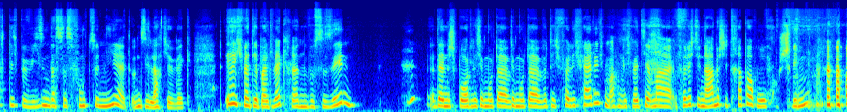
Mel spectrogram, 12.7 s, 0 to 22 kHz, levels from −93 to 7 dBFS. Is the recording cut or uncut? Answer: cut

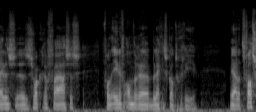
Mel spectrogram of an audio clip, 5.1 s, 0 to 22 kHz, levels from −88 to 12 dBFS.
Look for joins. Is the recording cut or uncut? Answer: cut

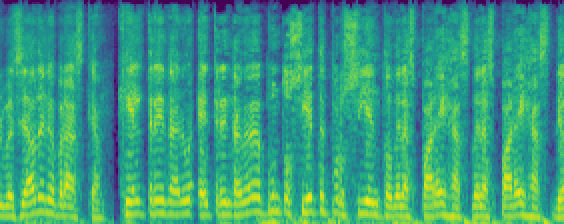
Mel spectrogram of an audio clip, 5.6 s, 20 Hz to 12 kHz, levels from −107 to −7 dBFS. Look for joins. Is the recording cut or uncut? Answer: cut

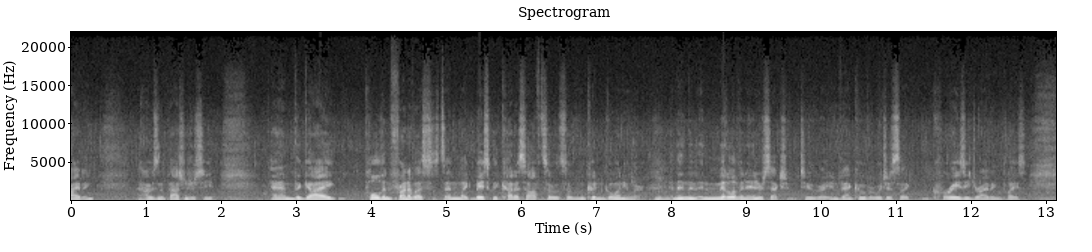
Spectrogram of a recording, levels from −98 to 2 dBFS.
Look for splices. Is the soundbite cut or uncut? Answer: uncut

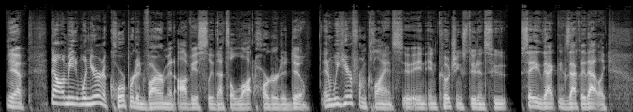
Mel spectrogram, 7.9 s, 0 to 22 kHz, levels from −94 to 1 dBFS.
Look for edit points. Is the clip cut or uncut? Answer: uncut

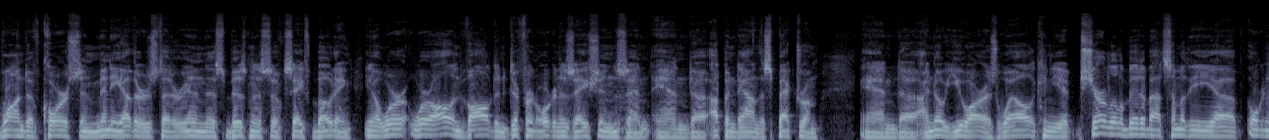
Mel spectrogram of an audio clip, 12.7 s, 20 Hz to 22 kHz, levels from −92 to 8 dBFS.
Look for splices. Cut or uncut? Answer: cut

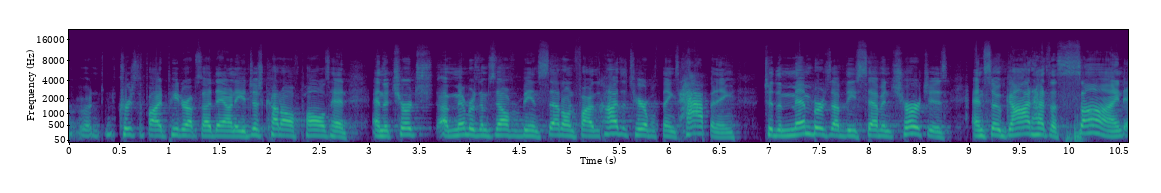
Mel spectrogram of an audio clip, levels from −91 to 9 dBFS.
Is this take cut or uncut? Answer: cut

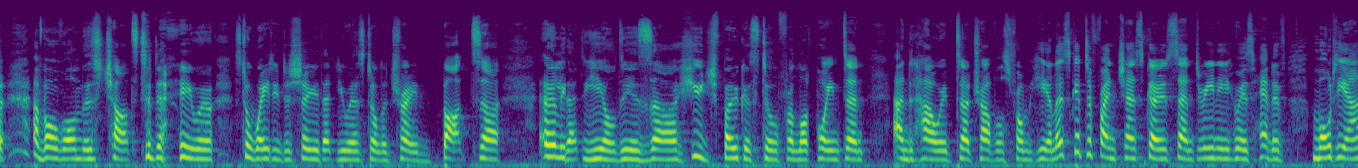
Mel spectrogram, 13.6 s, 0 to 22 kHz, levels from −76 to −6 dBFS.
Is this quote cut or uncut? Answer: cut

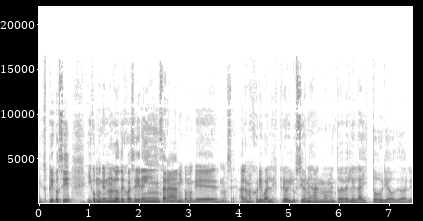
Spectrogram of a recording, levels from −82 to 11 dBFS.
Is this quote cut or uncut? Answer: uncut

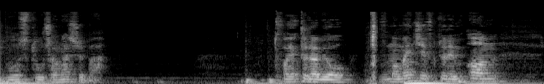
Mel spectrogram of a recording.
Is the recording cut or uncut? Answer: cut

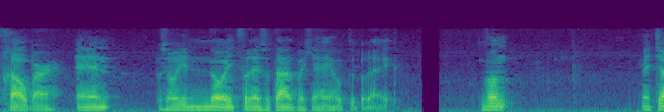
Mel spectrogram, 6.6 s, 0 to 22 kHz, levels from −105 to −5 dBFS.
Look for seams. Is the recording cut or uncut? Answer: cut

